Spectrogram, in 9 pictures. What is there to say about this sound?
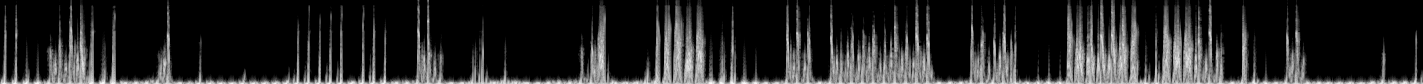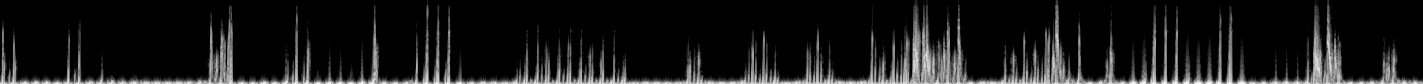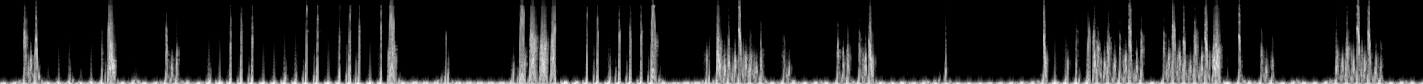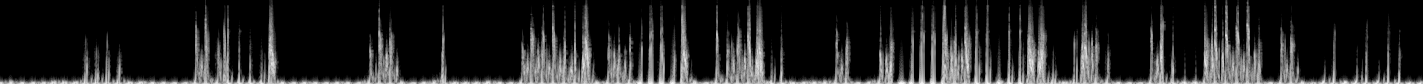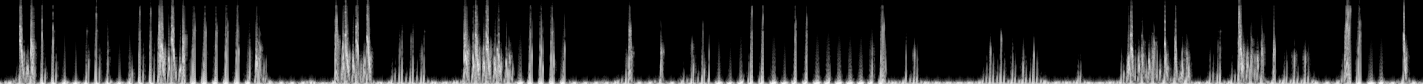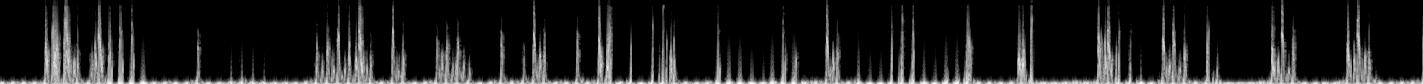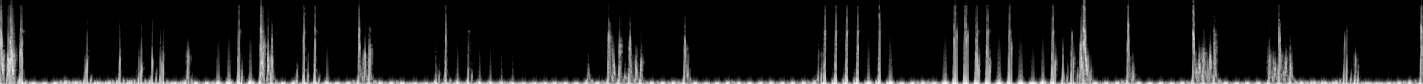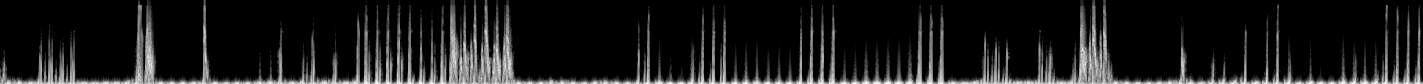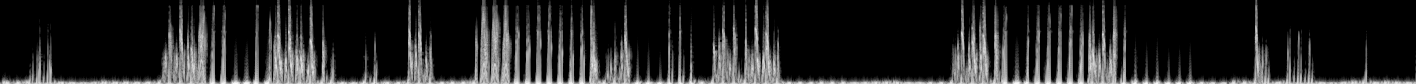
This sound is a really slippery one. It consists of two saw tooth waveforms set in different pulse lengths, the audio out is then fed straight into the filter section of the subtractor. LFO 1 controls the filter as well. Another subtractor uses it's LFO to control the FM amount on Subtractor 1.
